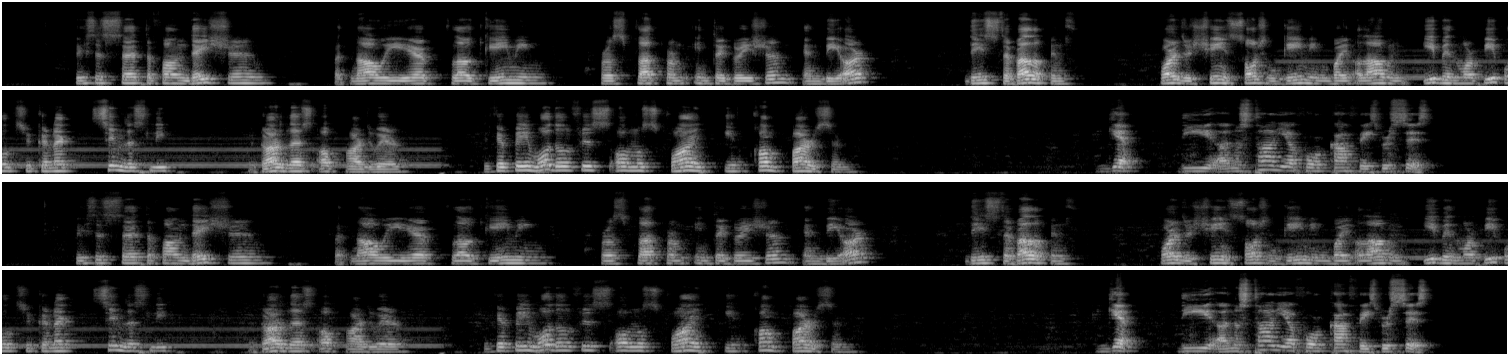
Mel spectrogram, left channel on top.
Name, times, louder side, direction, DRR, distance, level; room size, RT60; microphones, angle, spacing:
voice 1, 0.7-2.6 3.5-5.4 6.0-8.6 9.6-10.6 11.6-15.7 16.0-16.7 17.6-19.1 20.0-23.6, left 4 dB, 35° left, 6 dB, 0.4 m, -24 dB
Telephone, 12.7-19.4, left 2 dB, 80° left, 0.8 m, -43 dB
voice 2, 26.0-26.4 26.8-29.3, right 2 dB, 35° right, 0 dB, 0.6 m, -26 dB
2.1 x 2.1 x 3.5 m, 0.31 s
head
